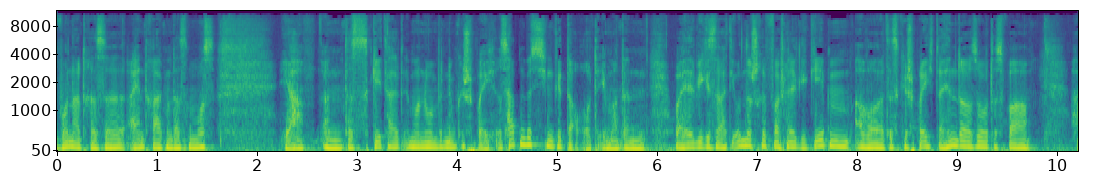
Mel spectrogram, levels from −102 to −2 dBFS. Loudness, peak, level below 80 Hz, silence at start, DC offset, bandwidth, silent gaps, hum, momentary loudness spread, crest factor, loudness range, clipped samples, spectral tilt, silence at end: -17 LUFS; -6 dBFS; -30 dBFS; 0 s; under 0.1%; 11 kHz; none; none; 5 LU; 10 dB; 1 LU; under 0.1%; -6 dB/octave; 0 s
